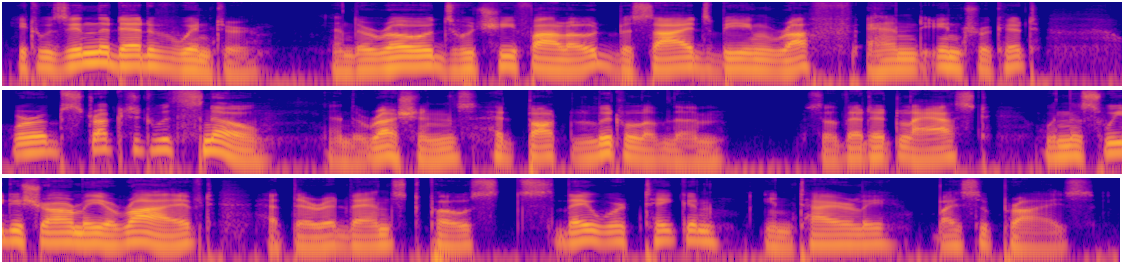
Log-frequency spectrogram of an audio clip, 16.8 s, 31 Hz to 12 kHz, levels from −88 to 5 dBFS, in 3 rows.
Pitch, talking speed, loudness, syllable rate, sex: 110 Hz, 175 wpm, -21 LUFS, 5.3 syllables/s, male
